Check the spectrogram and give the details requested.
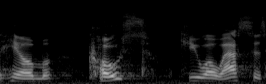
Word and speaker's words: Qos: have a single god and they called him kos qos is how we spell it and he is near identical to the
